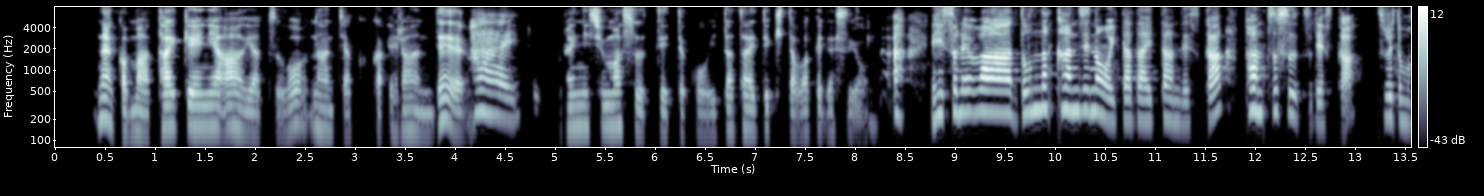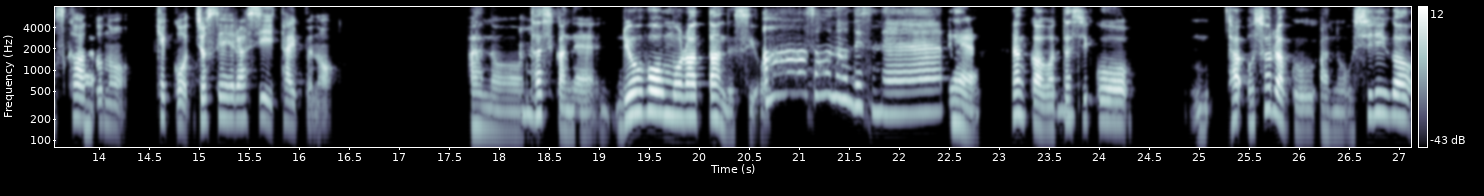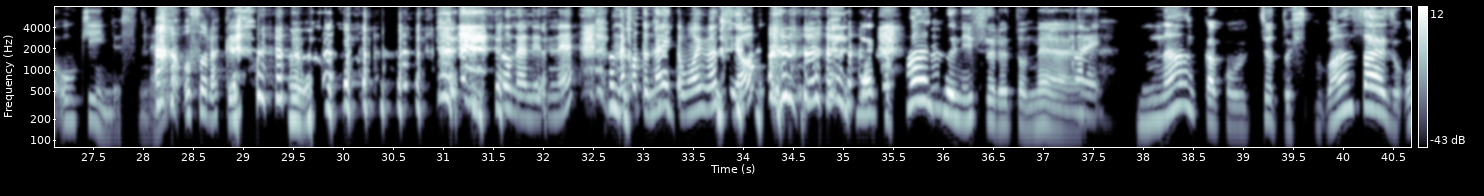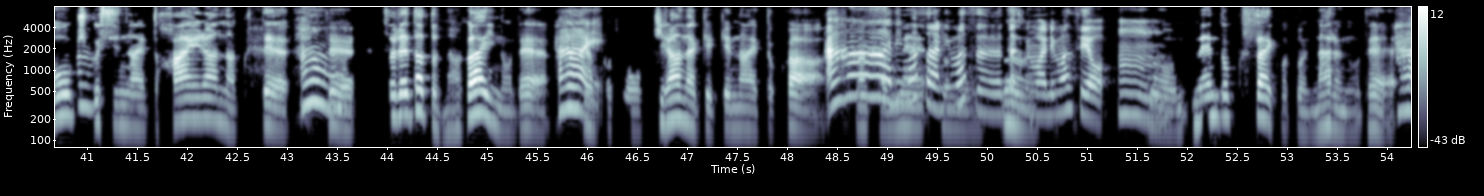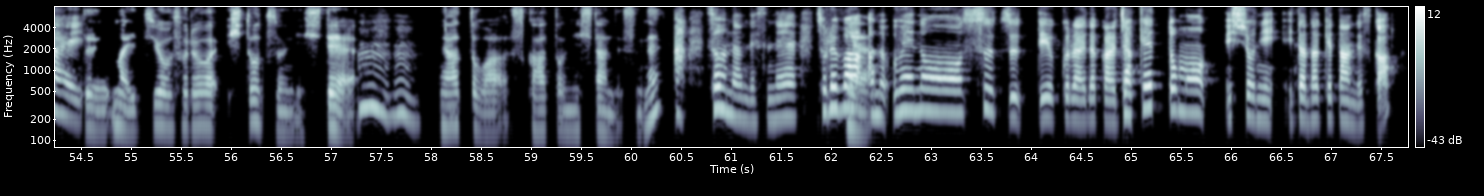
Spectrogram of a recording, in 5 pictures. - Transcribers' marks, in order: chuckle; laugh; chuckle; laugh; laughing while speaking: "ね"; laugh; laugh; other background noise
- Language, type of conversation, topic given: Japanese, podcast, 仕事や環境の変化で服装を変えた経験はありますか？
